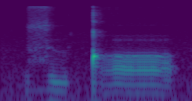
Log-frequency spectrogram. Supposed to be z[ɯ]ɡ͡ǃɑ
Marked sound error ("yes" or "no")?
no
